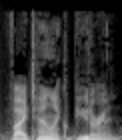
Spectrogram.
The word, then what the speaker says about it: Vitalik Buterin: how you say his name look it up vitalik buterin ethereum classic undermining and degrading ethereum strengthens cardano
